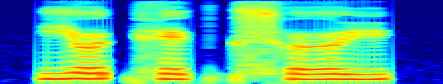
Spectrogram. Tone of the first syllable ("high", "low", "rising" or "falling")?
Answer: rising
